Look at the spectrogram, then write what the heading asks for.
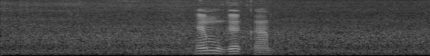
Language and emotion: Russian, neutral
